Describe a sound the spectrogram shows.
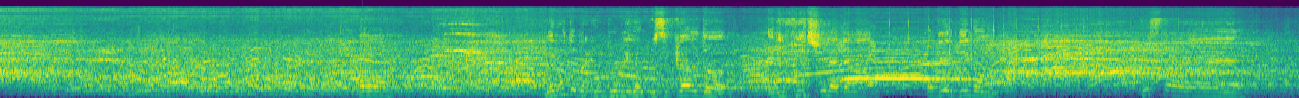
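A large crowd cheers and shouts in a big open space.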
